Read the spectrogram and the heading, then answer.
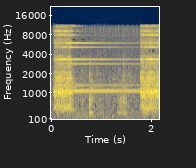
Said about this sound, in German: sitzen gemütlich zu Hause, als bei ihnen das Telefon klingelt.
